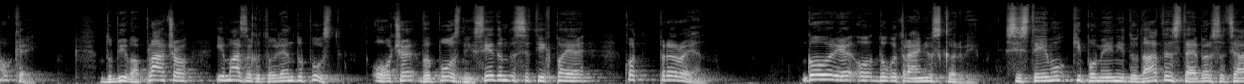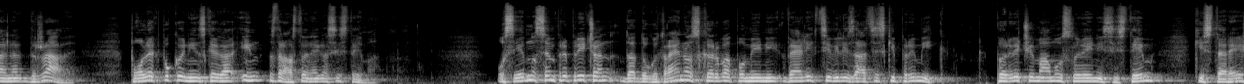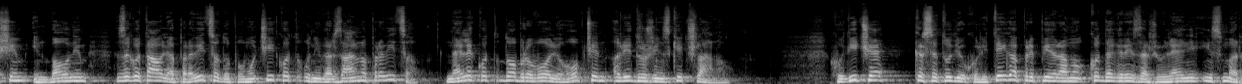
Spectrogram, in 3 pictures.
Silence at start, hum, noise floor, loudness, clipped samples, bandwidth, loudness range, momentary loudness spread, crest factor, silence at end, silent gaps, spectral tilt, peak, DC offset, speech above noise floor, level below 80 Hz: 0 s; none; -52 dBFS; -16 LUFS; under 0.1%; 17 kHz; 3 LU; 9 LU; 16 dB; 0 s; none; -6.5 dB/octave; -2 dBFS; under 0.1%; 36 dB; -42 dBFS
